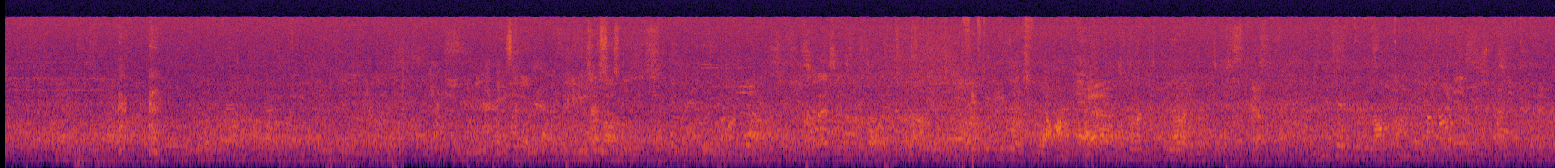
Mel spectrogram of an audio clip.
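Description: Many people chatter at a distance in a large echoing hall.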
